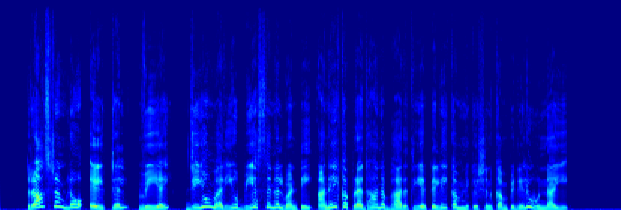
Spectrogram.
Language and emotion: Telugu, neutral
